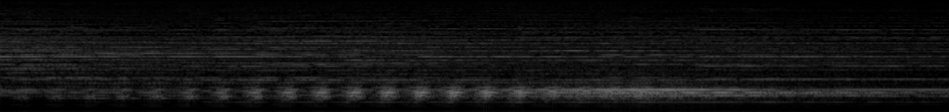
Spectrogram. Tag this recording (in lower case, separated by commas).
music, musical instrument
